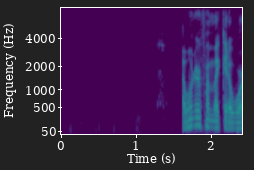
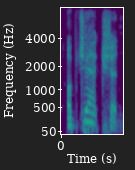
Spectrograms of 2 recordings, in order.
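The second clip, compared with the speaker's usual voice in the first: mock courtroom yell, a bit louder and higher; yelled objection; 5 semitones higher, 4 dB louder than usual. Someone in the plane bathroom hears a yell, mock courtroom shout. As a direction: shout it like a lawyer through the wall. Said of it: "someone in the other room yell".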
